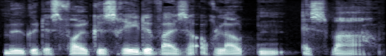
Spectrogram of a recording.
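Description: A deep, husky, incantatory narrator. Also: male voice, steady tone, unhurried, darkish tone. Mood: solemn, incantatory. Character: solemn male narrator intoning myth like a priest. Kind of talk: literary radio drama narration.

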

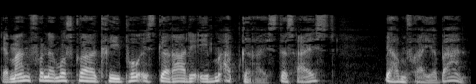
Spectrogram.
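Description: Wary gangster for radio thriller: heavily rasped, mid-pitched voice, terse urging. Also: male voice, big pitch swings, moderate pace, warm tone, full character voice. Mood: wary, insistent. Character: wary, businesslike male criminal urging his partner on. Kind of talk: German radio play acting.

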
